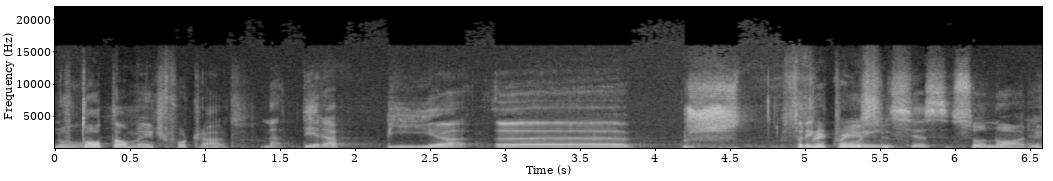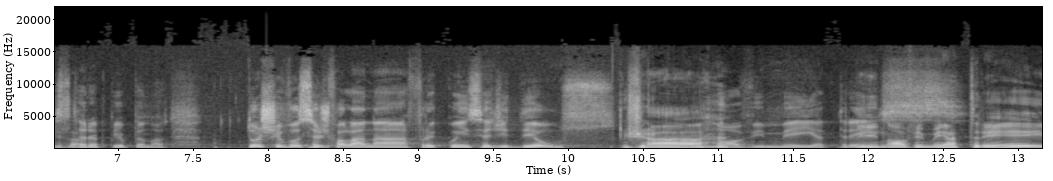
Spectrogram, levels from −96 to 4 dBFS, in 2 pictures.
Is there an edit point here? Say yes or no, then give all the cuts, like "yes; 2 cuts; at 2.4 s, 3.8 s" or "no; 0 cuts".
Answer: yes; 3 cuts; at 4.2 s, 7.1 s, 8.4 s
